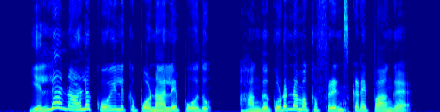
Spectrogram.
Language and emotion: Tamil, happy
